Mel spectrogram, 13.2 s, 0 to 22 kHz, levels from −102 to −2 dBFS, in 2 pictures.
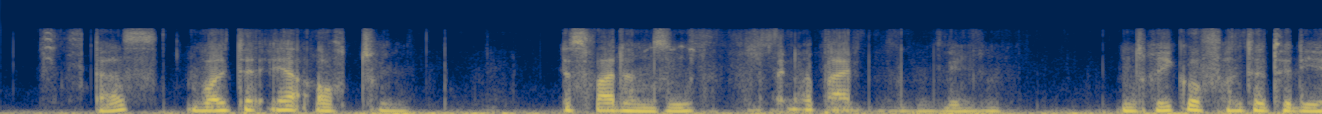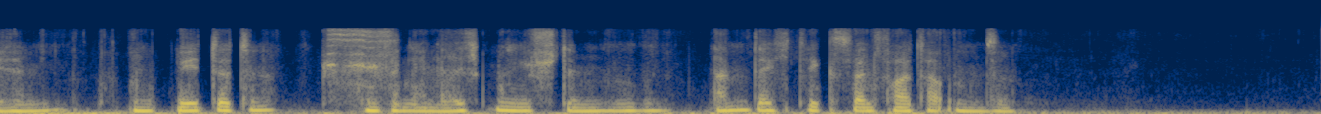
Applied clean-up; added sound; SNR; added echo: neural diffusion model UNIVERSE++.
